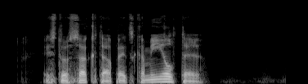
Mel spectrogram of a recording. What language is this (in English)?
Latvian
